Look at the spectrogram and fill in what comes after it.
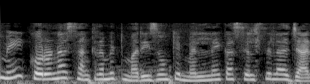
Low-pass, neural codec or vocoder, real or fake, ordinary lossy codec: none; none; real; none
